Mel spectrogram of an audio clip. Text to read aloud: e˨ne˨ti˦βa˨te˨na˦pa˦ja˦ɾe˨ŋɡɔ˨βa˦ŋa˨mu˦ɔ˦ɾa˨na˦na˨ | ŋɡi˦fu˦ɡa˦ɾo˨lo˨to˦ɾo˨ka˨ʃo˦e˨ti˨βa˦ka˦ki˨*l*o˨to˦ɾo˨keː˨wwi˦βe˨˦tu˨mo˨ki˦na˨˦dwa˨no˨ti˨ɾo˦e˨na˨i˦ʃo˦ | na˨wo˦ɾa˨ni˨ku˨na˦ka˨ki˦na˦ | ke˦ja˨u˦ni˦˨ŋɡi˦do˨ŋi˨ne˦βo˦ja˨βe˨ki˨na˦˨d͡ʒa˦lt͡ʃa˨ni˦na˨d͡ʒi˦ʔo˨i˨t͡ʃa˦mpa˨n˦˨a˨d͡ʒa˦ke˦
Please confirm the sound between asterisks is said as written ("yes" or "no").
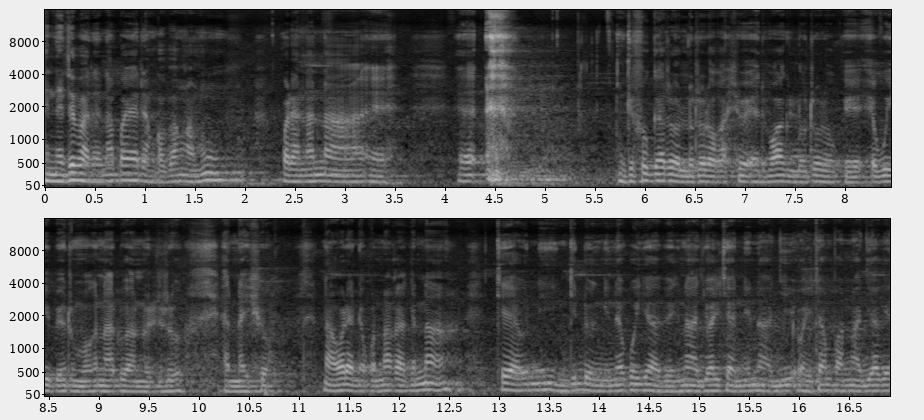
yes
